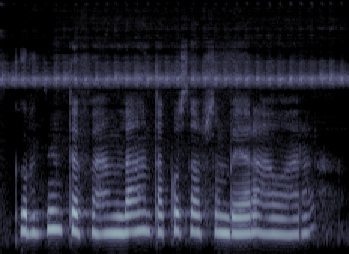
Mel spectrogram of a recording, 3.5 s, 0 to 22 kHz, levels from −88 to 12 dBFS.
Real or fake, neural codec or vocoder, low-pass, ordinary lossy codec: real; none; none; none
